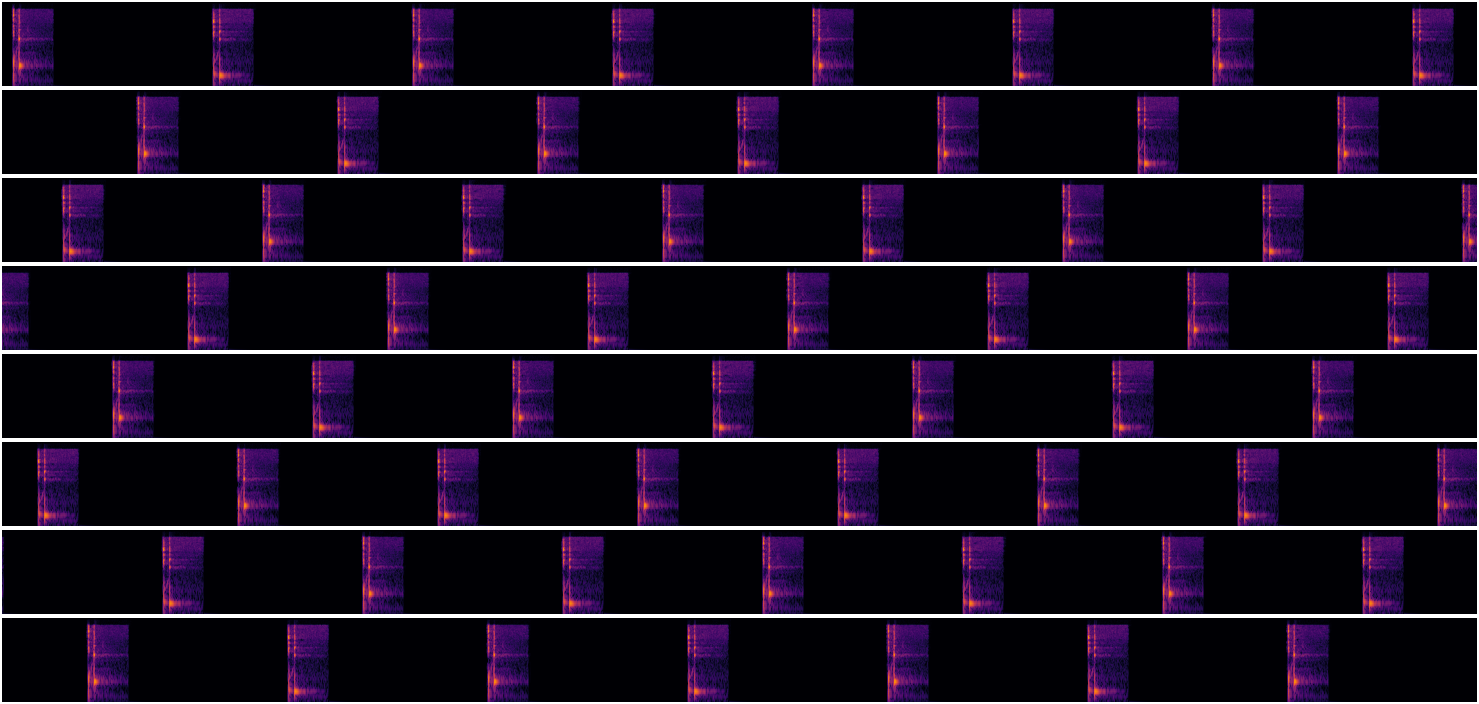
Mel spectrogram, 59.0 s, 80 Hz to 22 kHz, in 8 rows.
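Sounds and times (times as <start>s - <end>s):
clock-like tick-tock: 0.0s - 0.3s, 1.0s - 1.3s, 2.0s - 2.3s, 3.0s - 3.3s, 4.0s - 4.3s, 5.0s - 5.3s, 6.0s - 6.3s, 7.0s - 7.3s, 8.0s - 8.3s, 9.0s - 9.3s, 10.0s - 10.3s, 11.0s - 11.3s, 12.0s - 12.3s, 13.0s - 13.3s, 14.0s - 14.3s, 15.0s - 15.3s, 16.0s - 16.3s, 17.0s - 17.3s, 18.0s - 18.3s, 19.0s - 19.3s, 20.0s - 20.3s, 21.0s - 21.3s, 22.0s - 22.3s, 23.0s - 23.3s, 24.0s - 24.3s, 25.0s - 25.3s, 26.0s - 26.3s, 27.0s - 27.3s, 28.0s - 28.3s, 29.0s - 29.3s, 30.0s - 30.3s, 31.0s - 31.3s, 32.0s - 32.3s, 33.0s - 33.3s, 34.0s - 34.3s, 35.0s - 35.3s, 36.0s - 36.3s, 37.0s - 37.3s, 38.0s - 38.3s, 39.0s - 39.4s, 40.0s - 40.3s, 41.0s - 41.4s, 42.0s - 42.3s, 43.0s - 43.3s, 44.0s - 44.3s, 45.0s - 45.3s, 46.0s - 46.3s, 47.0s - 47.3s, 48.0s - 48.3s, 49.0s - 49.4s, 50.0s - 50.3s, 51.0s - 51.3s, 52.0s - 52.3s, 53.0s - 53.3s, 54.0s - 54.3s, 55.0s - 55.3s, 56.0s - 56.3s, 57.1s - 57.3s, 58.0s - 58.3s.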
